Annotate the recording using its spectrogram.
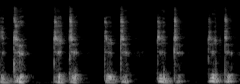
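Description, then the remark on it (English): A voice imitates a pile driving machine breaking up rock while digging foundations on a building site, making five evenly spaced double thuds like "dun-dun" in a steady, forceful rhythm with short pauses between. “particularly at the beginning when they are drilling down to make the foundations or they are digging the holes for the foundations and they come across some rock, then they have to use these pile driving machines to break up the rock.”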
